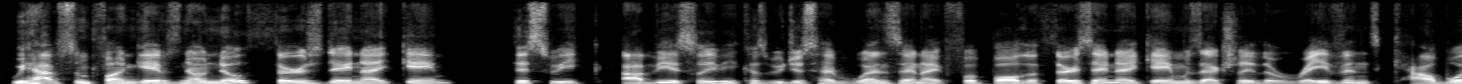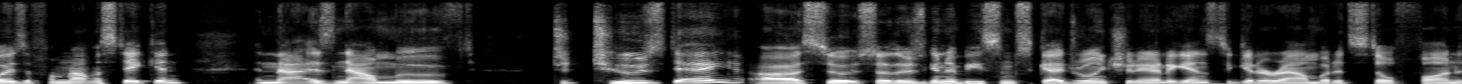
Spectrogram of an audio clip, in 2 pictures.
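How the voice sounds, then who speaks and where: A man co-hosting a sports betting show, talking fast and full of jokes, with casual swearing mixed in. His voice sits at a middle pitch. The sound is close and dry, with no room echo. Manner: energetic, jokey, swears casually. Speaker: podcast co-host.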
